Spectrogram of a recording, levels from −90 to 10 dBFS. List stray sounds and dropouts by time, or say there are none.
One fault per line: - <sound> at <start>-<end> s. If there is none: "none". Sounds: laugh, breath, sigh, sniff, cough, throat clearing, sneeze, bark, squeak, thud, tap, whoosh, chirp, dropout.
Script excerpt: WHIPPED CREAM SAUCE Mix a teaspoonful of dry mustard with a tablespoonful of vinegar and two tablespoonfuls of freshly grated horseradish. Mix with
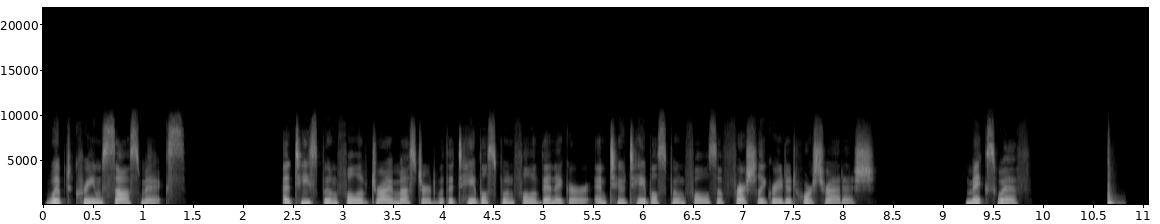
- thud at 10.7-10.8 s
